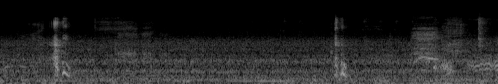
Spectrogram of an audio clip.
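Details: Baby coughing: two brief, soft coughs with a faint whimper afterward over steady background noise.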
